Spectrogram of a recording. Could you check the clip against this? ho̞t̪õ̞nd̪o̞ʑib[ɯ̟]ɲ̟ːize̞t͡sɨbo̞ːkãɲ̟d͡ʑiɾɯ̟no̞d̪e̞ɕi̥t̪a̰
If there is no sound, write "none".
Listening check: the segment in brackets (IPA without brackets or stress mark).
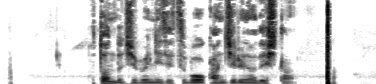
ɯ̟̃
